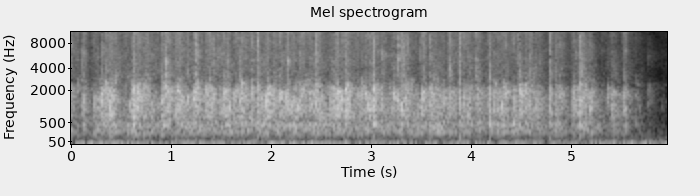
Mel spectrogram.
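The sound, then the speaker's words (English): Steady, loud audience applause for Ricky Ellison of the Missile Defense Advocacy Alliance, with dense overlapping claps sustained throughout, tapering off slightly at the very end; no one speaks over it. “Let's give Ricky a round of applause.”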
